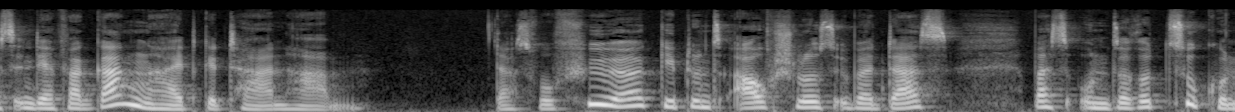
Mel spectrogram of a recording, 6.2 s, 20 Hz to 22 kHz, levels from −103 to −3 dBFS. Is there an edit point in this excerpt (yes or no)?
no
